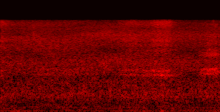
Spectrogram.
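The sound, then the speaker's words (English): Soft, steady wash of gentle waves lapping the beach shoreline at Littlehampton, UK, with faint wind noise and no talking, a low continuous hiss without distinct surges. “If I stop, maybe you can hear the waves”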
